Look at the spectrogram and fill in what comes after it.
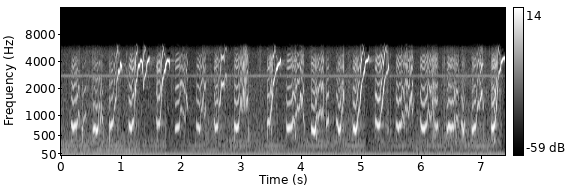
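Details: Butterscotch, a roughly 10-day-old female baby guinea pig, calls while eating: rapid rising whistled squeaks sweeping sharply upward, repeated about twice a second in a steady chattering run, over a faint low electrical hum.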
